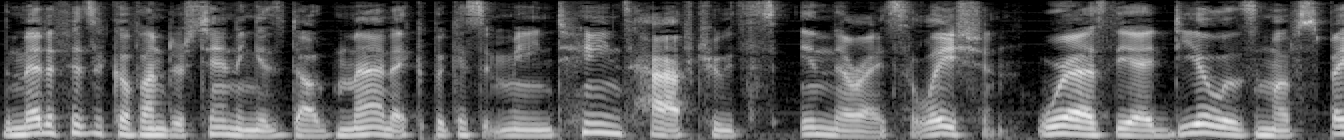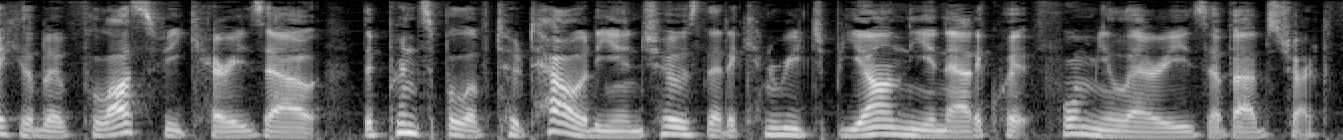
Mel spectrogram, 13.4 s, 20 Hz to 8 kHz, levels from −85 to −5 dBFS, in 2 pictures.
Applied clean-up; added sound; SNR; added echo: none; none; none; none.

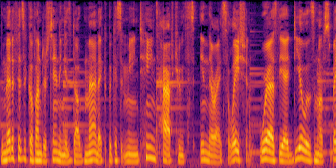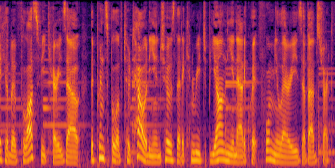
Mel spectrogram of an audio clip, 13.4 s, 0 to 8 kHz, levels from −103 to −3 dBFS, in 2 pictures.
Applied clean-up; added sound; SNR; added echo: none; Thump, thud; 20 dB; none.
